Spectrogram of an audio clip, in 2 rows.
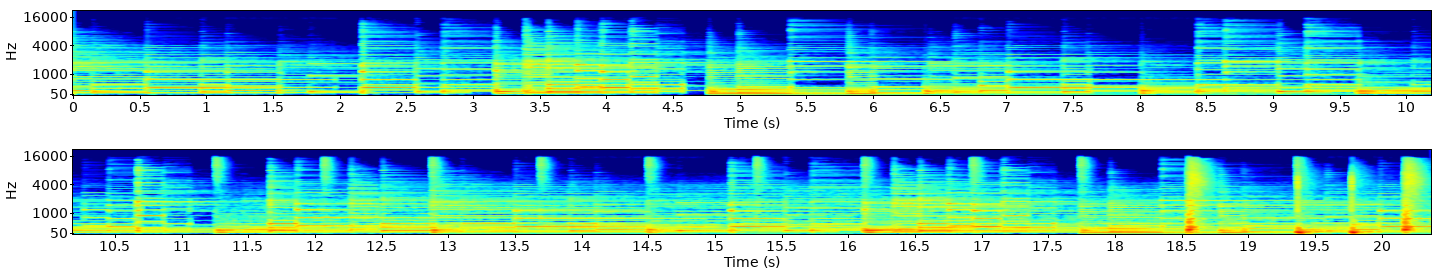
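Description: Solo guitar playing a fingerpicked arrangement, a melody of quick picked notes over bass notes, at about 74 beats a minute.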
